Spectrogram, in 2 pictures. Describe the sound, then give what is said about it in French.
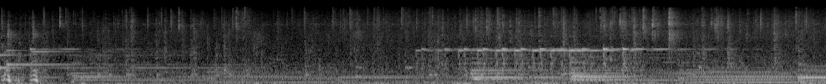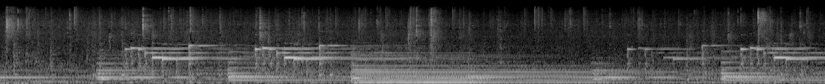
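Rain arrives and patters steadily on hard surfaces outdoors at a house, a dense continuous hiss of drops, while sustained melodic tones drift over it. No one speaks. “Vous voyez, vous réclamiez, la pluie, elle arrive.”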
